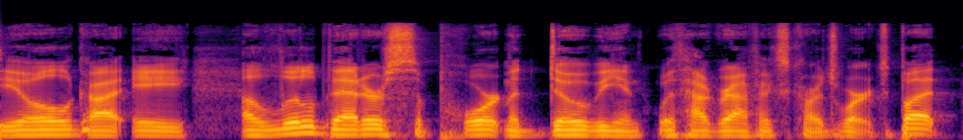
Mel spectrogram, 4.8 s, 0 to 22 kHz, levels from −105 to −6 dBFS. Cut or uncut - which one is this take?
cut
